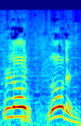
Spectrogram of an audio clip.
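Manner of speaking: loud, urgent reload calls; battle shouts. Acted. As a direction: bark orders at the gun crew. Gun crew under fire.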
